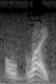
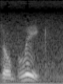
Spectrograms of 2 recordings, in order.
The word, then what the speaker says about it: oblique: The word is oblique, Sergeant. It's pronounced oblique.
